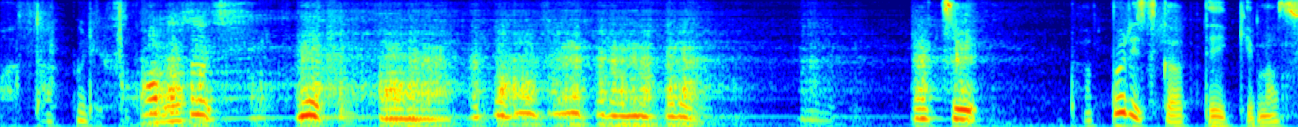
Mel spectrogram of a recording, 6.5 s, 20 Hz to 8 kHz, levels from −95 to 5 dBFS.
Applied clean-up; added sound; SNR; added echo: neural mask model RNNoise.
